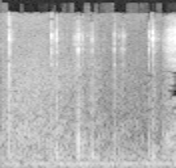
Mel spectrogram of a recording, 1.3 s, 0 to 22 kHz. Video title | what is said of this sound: Jennie Jane Holiday 2! 🎅 | it has kind of a nice little scratch to it with the glitter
